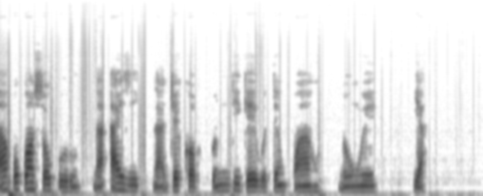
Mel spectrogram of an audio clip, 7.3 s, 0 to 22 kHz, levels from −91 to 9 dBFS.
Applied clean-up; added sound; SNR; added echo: none; Crackle; 19 dB; none.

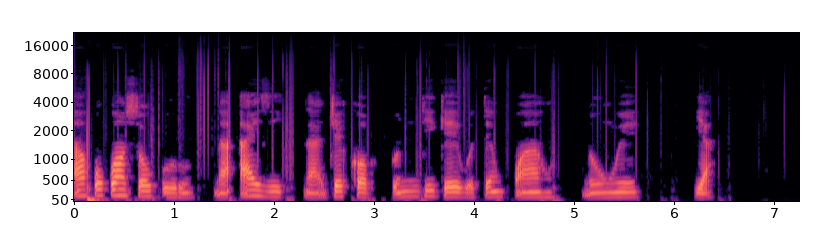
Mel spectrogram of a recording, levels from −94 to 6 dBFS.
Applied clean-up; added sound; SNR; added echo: classical method spectral subtraction.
